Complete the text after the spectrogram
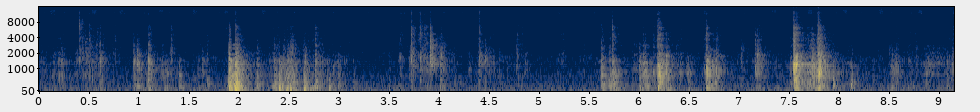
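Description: The lid of a vacuum sealer opens and snaps shut.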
